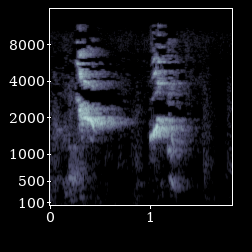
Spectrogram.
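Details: A pet grey parrot, a keen talker perched up high, gives two clear, speech-like syllables, the first longer and sliding downward, the second short and bright, in a quiet indoor room.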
